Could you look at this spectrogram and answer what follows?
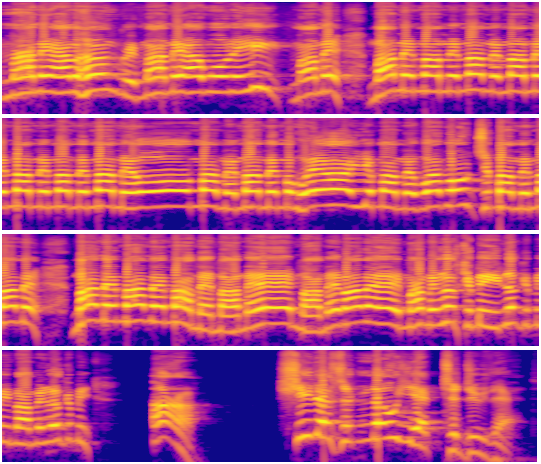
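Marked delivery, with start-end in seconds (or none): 0.0-12.8 put-on little child's repeated pleading call. Acting out a child demanding attention: imitating a child calling for mommy. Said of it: "She doesn't have to stand up and say".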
